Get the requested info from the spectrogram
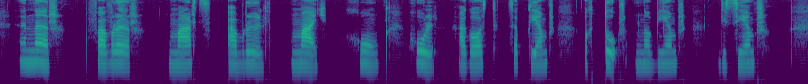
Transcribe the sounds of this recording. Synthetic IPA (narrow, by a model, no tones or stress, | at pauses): eneɾ | febɾeɾ | maɾs | abɾil | maj | xuŋ | xul | aɡost̪ | sep̚t̪jembɾ | okt̪ubɾnobjembɾ | d̪isjembɾ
